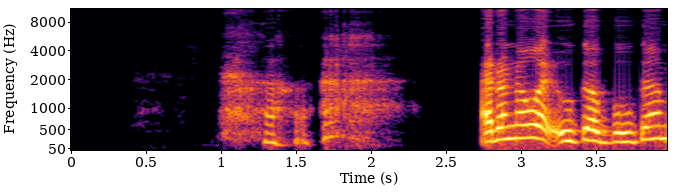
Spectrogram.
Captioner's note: chuckling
